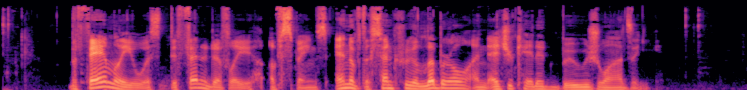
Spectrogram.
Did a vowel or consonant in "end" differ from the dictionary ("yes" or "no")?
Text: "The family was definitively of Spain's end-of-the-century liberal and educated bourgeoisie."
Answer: yes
